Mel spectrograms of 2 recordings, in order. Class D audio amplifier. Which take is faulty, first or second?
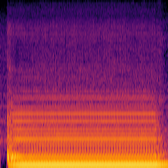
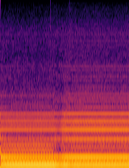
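second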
